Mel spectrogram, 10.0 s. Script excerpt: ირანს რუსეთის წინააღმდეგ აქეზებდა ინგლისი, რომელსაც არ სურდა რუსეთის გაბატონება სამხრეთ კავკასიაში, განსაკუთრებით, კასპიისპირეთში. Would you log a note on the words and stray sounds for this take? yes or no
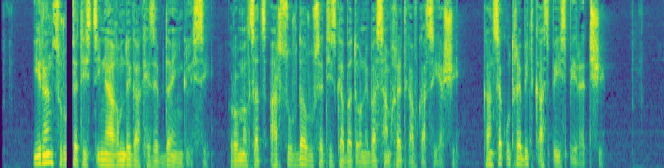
yes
